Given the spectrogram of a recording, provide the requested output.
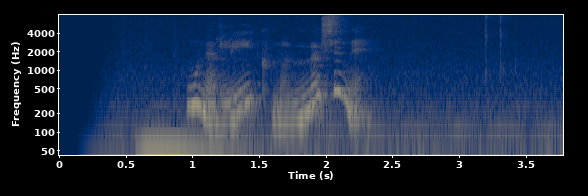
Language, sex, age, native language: Icelandic, female, 50-59, Icelandic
